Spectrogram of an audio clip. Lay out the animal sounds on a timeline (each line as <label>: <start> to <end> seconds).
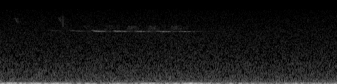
Yellow-rumped Warbler (Setophaga coronata): 0.4 to 2.1 seconds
